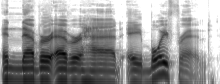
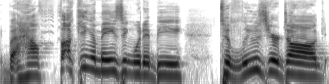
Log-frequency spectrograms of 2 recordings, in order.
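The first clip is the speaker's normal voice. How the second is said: usual speaking voice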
